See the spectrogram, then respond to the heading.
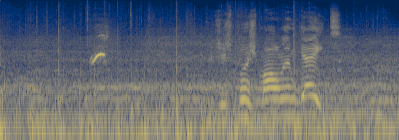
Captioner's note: whistles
